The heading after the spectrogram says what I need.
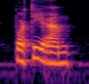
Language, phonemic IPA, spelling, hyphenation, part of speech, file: Dutch, /pɔrˈtiːrˌraːm/, portierraam, por‧tier‧raam, noun, Nl-portierraam.ogg
- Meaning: a window of a car door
